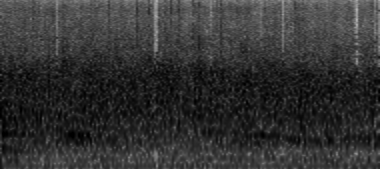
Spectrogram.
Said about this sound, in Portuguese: Só quem crê é que aplaude ao Senhor Jesus.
